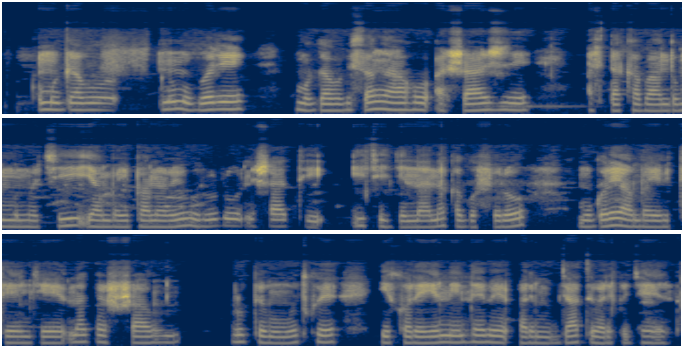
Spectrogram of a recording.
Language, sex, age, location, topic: Kinyarwanda, male, 25-35, Nyagatare, agriculture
